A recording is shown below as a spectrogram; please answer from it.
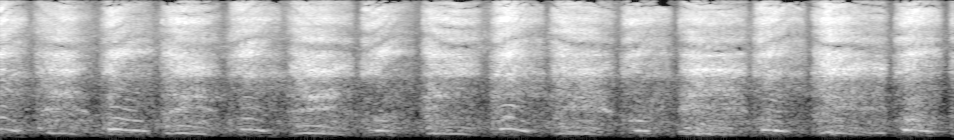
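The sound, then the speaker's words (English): Rapid rhythmic breathing during a breathwork exercise: a long, steady series of quick, forceful breaths at an even pace, faint and alone. “Pick up the pace and the intensity of your movement and breath.”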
